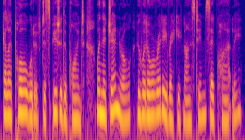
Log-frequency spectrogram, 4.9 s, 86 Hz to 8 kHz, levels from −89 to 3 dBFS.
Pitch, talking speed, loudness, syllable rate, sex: 180 Hz, 195 wpm, -17 LUFS, 6.3 syllables/s, female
